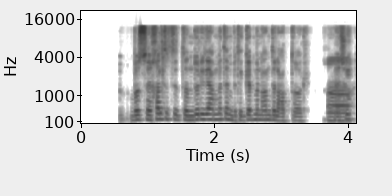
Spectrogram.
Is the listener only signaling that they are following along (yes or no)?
yes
